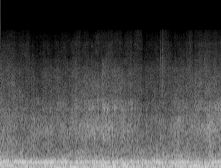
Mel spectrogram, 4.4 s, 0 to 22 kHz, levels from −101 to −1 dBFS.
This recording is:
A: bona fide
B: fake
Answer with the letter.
B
